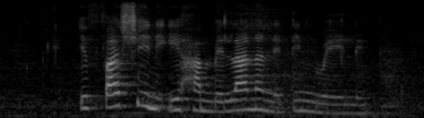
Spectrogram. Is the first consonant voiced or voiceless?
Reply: voiceless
